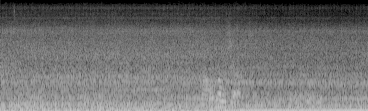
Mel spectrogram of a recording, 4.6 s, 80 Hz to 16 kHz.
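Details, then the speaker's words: Mazda MX5 NA Eunos Roadster after replacing the leaky valve cover gasket: a steady, even low idle with a smooth, regular pulse and no knocks or ticks. It sounded much better immediately on startup. "it started up it sounded a lot better straight away as soon as it started"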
